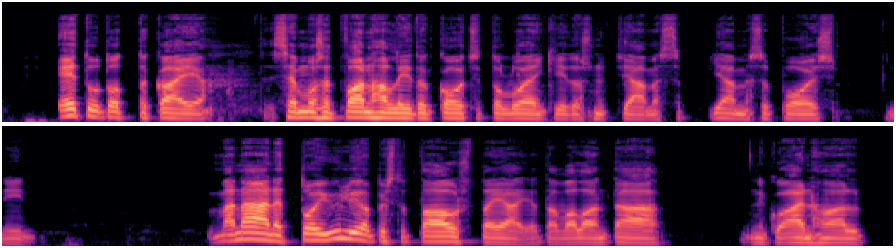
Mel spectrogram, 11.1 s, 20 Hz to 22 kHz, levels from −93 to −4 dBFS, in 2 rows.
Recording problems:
none

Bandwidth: 14.5 kHz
